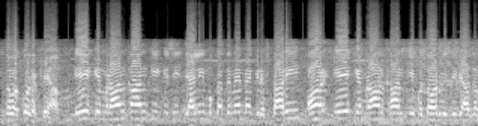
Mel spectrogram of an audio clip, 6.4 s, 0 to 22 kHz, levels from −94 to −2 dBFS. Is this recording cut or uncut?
cut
